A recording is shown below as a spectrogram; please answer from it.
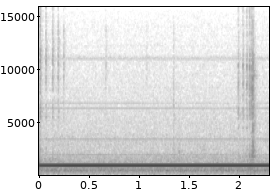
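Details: Rotel RX-802 receiver on speaker system one, playing a 1000 Hz test tone at about 24–26 W with a scope and voltmeter attached. Steady, pure mid-pitched tone with no buzz, crackle or dropouts; output is clean.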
